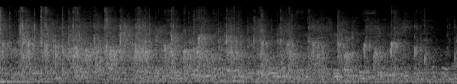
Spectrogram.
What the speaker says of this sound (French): Est-ce qu'on peut juste applaudir d'abord?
